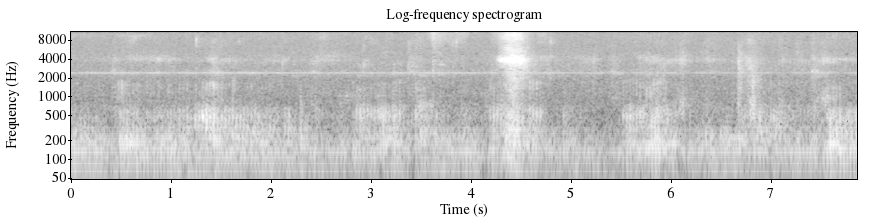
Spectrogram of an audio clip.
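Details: Domestic cat purring, low rumbling drone pulsing in soft waves, with faint clicks and a brief higher rustle midway.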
